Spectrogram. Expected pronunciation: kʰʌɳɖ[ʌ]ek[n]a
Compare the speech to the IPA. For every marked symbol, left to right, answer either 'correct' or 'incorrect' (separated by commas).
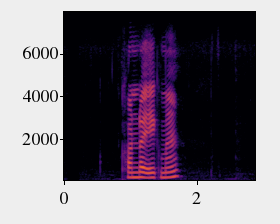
correct, incorrect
